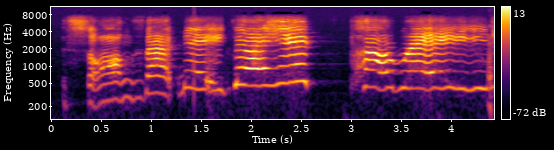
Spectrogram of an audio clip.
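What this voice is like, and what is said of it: Sung impression of a TV character. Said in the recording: “You got an impersonation of Edith for us ... that was so great.”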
